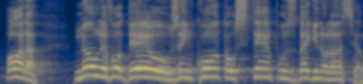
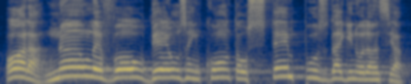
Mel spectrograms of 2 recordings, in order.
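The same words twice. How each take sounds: First: The verse is read at a normal pace. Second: The verse is read very slowly.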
